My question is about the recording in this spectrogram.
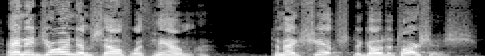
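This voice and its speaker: Preacher, male, high voice, fervent and halting, breaks into shouts. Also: expressive. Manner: preaching with frequent "uh" and "amen", rising to shouts. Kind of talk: fiery sermon.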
